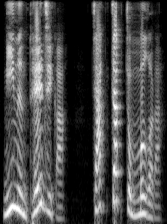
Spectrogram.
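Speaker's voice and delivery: put-on a touch of an angry old grandmother; grandma scolding granddaughter, mildly voiced. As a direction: snap at the girl to stop eating. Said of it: "할머니가 저한테 화를 내시더군요".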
